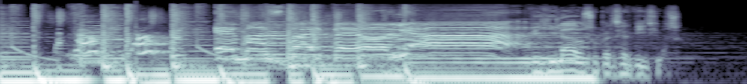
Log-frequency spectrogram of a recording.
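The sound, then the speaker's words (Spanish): A dog barks repeatedly in quick, loud bursts over a busy musical backing, the yaps crowding the first couple of seconds before everything cuts off abruptly. “Recoge del piso lo que tu perro hizo.”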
